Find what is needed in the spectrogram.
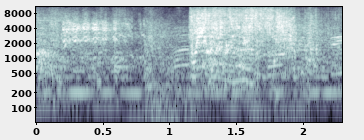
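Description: Cartoon soundtrack of a seagull attacking a woman: squawking cries and shrieks, with a loud, harsh burst about a second in, over a steady low note of the remix music.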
